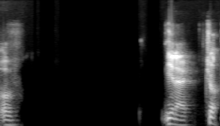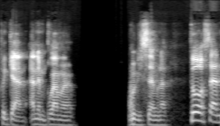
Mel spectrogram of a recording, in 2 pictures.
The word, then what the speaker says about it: Mbeumo: Pronounced Mbeumo, not a fish.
